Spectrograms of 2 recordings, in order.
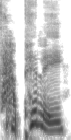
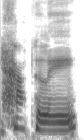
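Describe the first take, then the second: First: The stress falls on an unusual syllable. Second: The stress falls where everyday speech puts it. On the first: The speaker calls it wrong. "it's like the prosody is off" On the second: The speaker calls it right. "instead of saying happily"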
